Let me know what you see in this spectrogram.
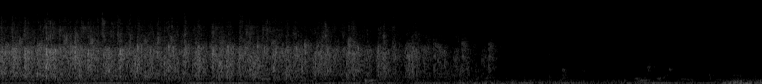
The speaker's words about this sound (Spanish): Quiero aprovechar este momento para que aplaudamos a los servidores, porque sin ellos no sería posible esta iglesia, ¿no es así?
